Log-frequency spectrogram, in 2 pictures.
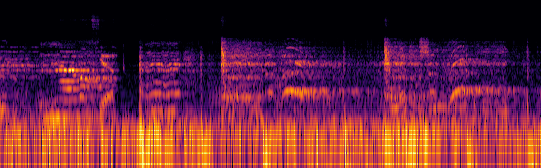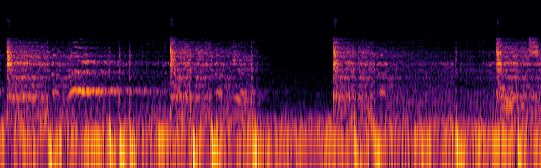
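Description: A pop song with a singing voice plays on, with a sharp accent about every two and a half seconds, over a steady low rumble of road and engine noise from the moving car.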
